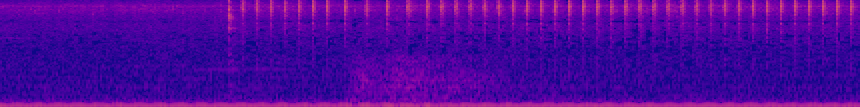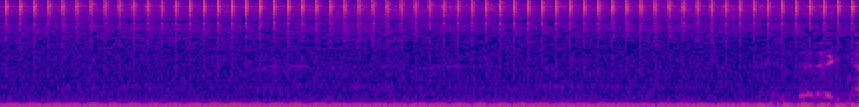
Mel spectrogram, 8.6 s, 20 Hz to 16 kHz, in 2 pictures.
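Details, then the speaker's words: 18L tankless gas water heater with the water running and the gas turned on: rapid, endless igniter ticking over a steady low hum, never lighting a flame; igniter sparks continuously because the gas solenoid valve won't open. "just goes and goes and goes and you can hear that the Scylla no it won't open and it'll just sit there"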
